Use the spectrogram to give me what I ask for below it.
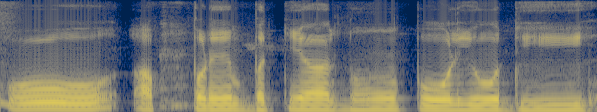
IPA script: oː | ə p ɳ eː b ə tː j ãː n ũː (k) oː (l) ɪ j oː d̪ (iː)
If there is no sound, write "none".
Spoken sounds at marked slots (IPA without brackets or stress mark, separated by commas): p, l, iː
